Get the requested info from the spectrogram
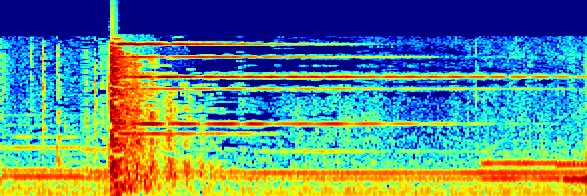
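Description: A telephone handset set down hard on its cradle about a second in: a sharp clack, then a metallic ring from the phone's bell fading over a few seconds, over soft background music.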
